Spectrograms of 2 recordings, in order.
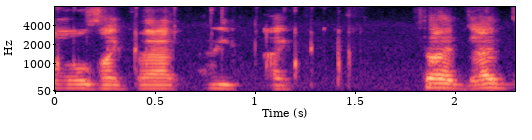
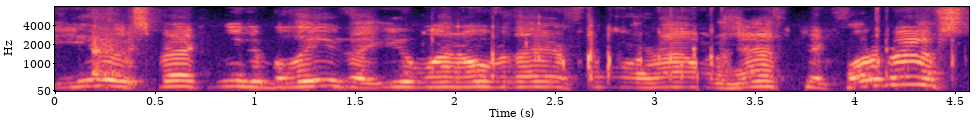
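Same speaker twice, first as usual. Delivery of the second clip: put-on pitched-up Louisiana-type accent; 5 semitones higher than usual. Retelling what a guy questioned him about heading back over the border, Louisiana-type accent. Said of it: "he's got this like Louisiana type accent".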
